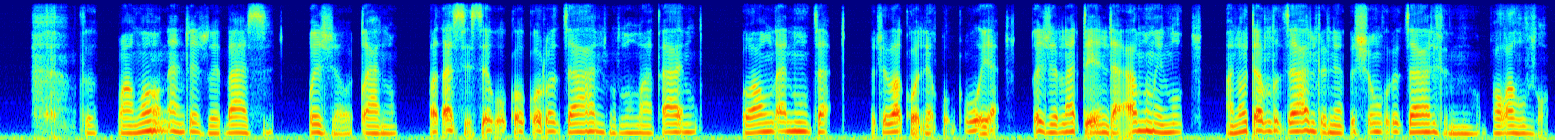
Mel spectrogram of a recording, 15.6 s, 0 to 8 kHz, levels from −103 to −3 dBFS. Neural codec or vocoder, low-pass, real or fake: autoencoder, 22.05 kHz, a latent of 192 numbers a frame, VITS, trained on many speakers; 7.2 kHz; fake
